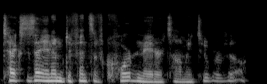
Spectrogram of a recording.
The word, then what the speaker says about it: Tuberville: It's Tuberville, but... – Tuberville. No, it's Tuberville, sir.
